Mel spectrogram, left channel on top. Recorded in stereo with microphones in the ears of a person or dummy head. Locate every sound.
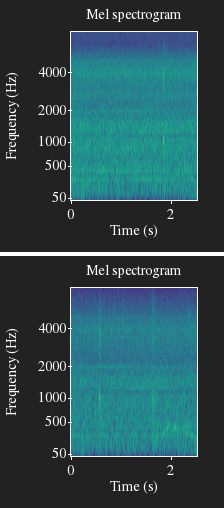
Only background noise.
